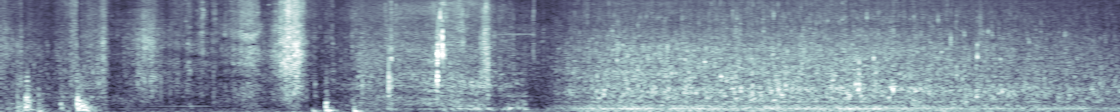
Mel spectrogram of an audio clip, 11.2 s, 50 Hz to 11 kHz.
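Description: Footsteps and rustling through dry leaves as a deer is dragged on a rope. About five and a half seconds in, this gives way to the steady hum of a Minn Kota Endura C2 electric trolling motor and water rushing along the side of a moving canoe.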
